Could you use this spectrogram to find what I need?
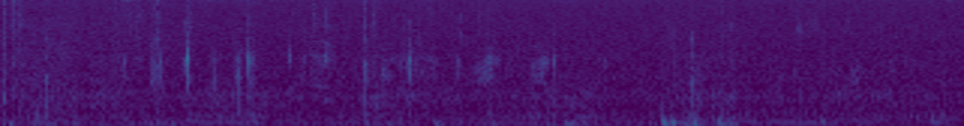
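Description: A fox chews food with soft clicking sounds.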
